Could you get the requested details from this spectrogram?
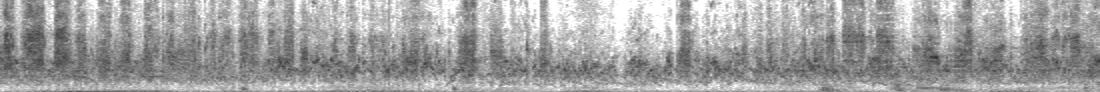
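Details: Aviary-kept budgerigars in a colony keep up a dense, scratchy twittering, sharp chirps and squawks overlapping without a break.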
